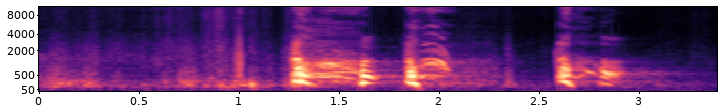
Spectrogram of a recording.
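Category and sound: human body sound, cough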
